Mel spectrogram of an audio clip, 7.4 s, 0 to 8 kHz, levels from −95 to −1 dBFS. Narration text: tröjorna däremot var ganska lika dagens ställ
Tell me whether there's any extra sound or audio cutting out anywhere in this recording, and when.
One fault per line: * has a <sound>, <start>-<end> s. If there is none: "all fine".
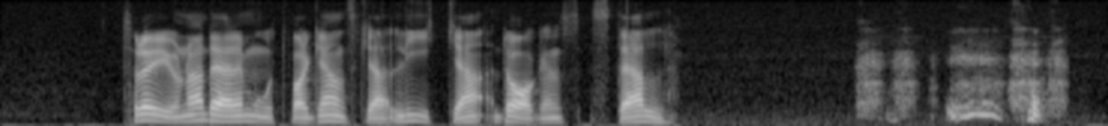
* has a laugh, 5.7-7.1 s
